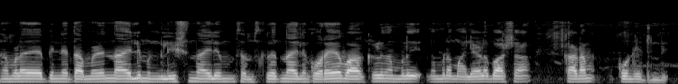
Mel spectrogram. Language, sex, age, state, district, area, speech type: Malayalam, male, 30-45, Kerala, Palakkad, urban, spontaneous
